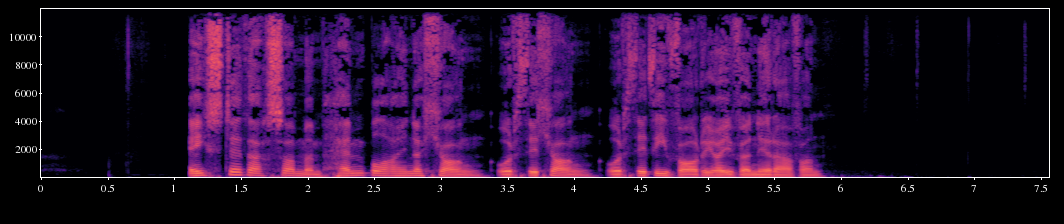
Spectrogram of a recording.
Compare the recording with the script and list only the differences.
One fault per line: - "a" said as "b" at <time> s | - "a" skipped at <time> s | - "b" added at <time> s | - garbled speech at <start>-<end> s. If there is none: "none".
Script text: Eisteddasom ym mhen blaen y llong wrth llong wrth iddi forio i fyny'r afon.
none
